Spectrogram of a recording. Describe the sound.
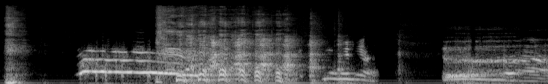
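A person vocally imitates a wolf, starting with a loud sustained howling cry that slides downward, breaking into a rough, raspy growl, then a shorter growling cry after a brief pause.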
